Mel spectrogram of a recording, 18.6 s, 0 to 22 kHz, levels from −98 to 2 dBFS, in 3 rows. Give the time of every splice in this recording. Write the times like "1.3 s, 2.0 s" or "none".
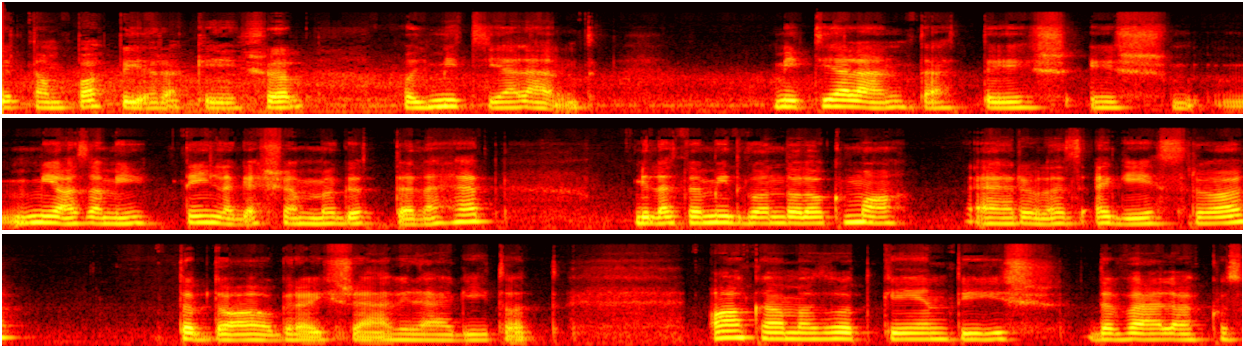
15.8 s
